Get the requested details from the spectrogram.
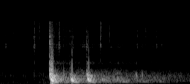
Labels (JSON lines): {"label": "anthrophony, bomb", "recorder": "HydroMoth"}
